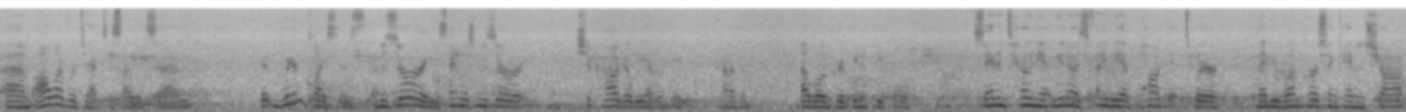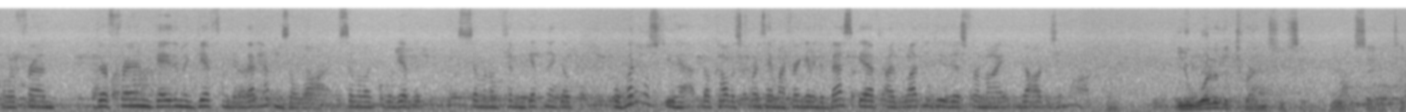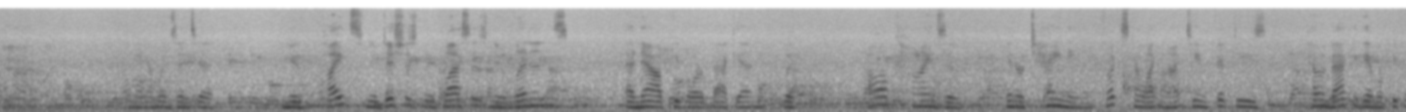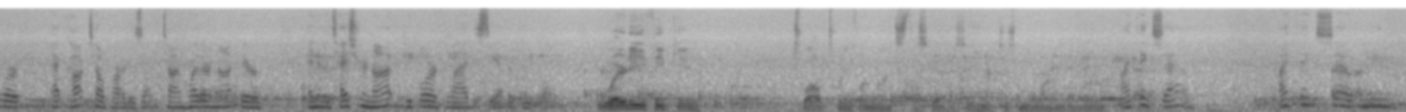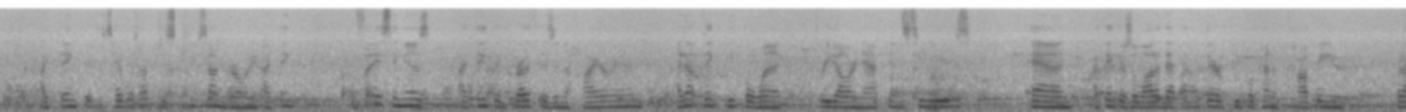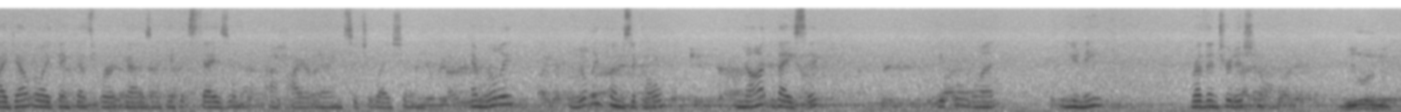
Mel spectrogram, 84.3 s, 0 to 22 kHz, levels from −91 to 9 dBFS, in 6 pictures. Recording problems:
voice in the background; loud; throughout; 7 dB below the speech
hiss; loud; throughout; 9 dB below the speech
electrical hum; faint; throughout; 50 Hz, 30 dB below the speech

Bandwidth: 15.5 kHz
